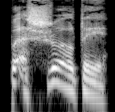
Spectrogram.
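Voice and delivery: slow, dismissive huff; scornful snort. Acted. Эл brushing off the admiral with a slow scornful snort. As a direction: spit it out with contempt. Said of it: "фыркнул Эл".

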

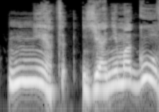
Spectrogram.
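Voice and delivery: very high, tearful female voice; sobbing refusal. A narrator's reading. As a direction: whimper it as the distraught young woman. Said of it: "всхлипнула она". (высокий плаксивый голос, всхлипывая)

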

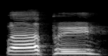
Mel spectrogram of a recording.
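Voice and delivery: very high, loud frightened croak. A narrator's reading. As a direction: croak in terror like a frog. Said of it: "испуганно квакнул шайтан". (испуганное кваканье)

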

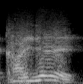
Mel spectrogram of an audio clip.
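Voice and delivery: a mild scolding command; mock scolding. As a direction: push it like a telling-off, lightly. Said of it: "ڈانٹ کے کہا؟".

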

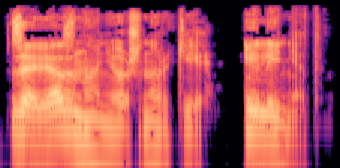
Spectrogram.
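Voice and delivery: ordinary delivery, nothing marked

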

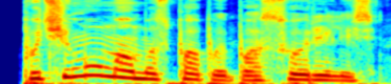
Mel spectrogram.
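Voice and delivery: put-on high-pitched child voice; little boy's question. A narrator's reading. Микки asks sister about parents' quarrel, childlike. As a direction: ask it as a puzzled small child.

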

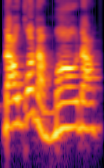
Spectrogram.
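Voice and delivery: plain reading voice

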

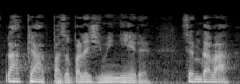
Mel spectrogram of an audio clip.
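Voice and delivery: usual speaking voice

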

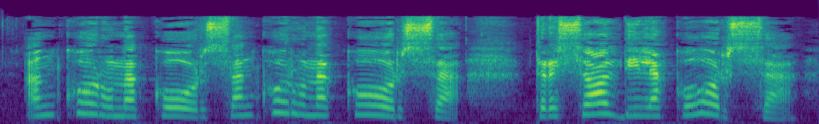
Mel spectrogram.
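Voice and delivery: loud, high fairground barker call; park keeper calling out. A narrator's reading. Park keeper calling riders for another go. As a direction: hawk the rides to the crowd. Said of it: "ricominciò il guardiano del parco".

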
